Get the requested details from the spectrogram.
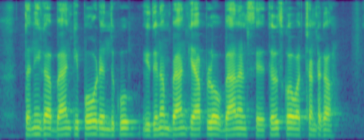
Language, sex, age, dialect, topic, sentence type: Telugu, female, 18-24, Southern, banking, statement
